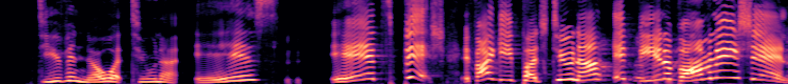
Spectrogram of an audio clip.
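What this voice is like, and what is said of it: High-pitched little kid character voice. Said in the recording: “really good voice actress ... really high voice ... she plays like a really good, like ... Lilo. ... Little kid.”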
